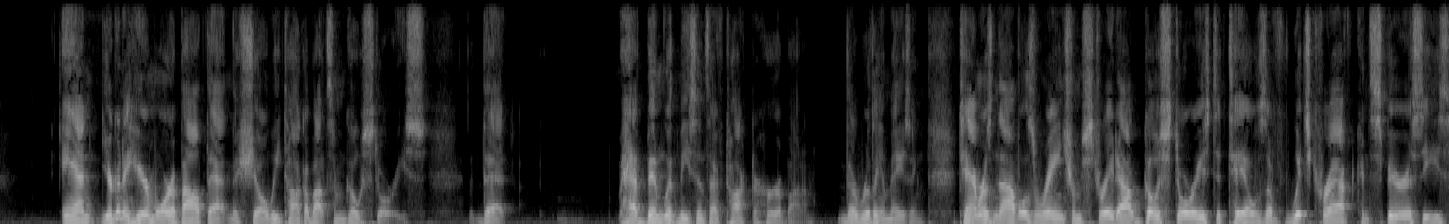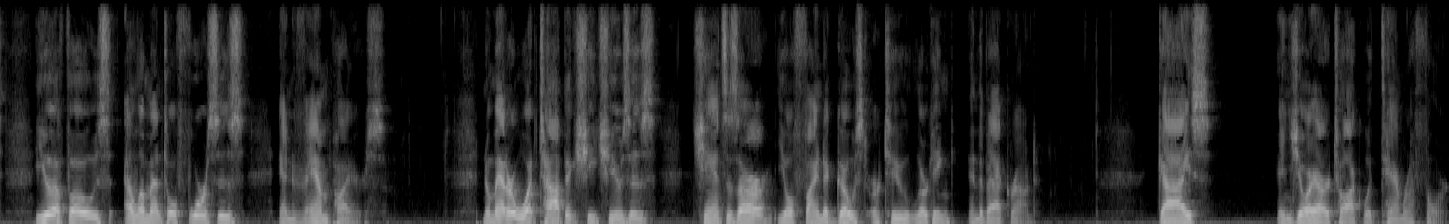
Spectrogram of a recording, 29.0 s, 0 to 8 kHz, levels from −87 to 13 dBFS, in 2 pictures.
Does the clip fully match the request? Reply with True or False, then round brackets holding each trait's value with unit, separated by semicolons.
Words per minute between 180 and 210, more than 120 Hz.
False (155 wpm; 140 Hz)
